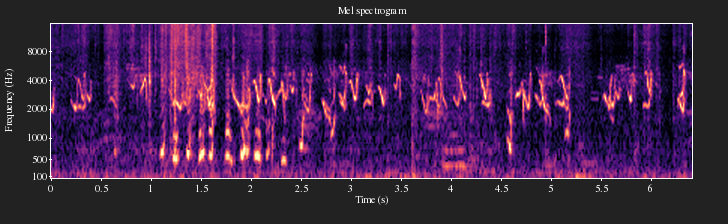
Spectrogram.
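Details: Francolin (teetar) chicks, a mixed group of white and brown types, giving many thin, high peeps that rise and fall quickly, overlapping in a busy chatter, with low rumbling background noise.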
